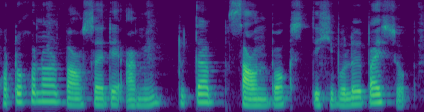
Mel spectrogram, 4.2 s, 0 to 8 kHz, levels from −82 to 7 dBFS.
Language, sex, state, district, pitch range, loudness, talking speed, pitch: Assamese, male, Assam, Sonitpur, 125-175 Hz, -23 LUFS, 155 wpm, 135 Hz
